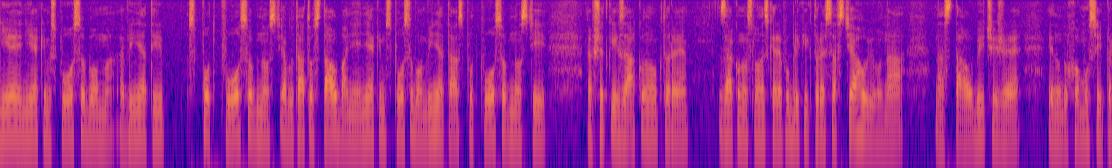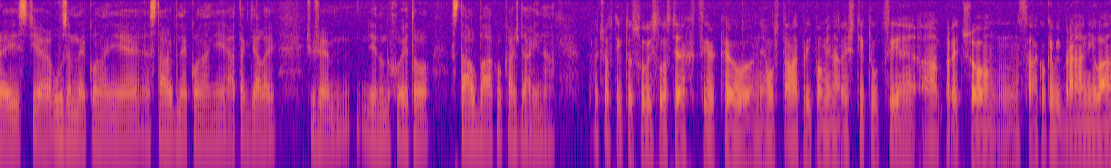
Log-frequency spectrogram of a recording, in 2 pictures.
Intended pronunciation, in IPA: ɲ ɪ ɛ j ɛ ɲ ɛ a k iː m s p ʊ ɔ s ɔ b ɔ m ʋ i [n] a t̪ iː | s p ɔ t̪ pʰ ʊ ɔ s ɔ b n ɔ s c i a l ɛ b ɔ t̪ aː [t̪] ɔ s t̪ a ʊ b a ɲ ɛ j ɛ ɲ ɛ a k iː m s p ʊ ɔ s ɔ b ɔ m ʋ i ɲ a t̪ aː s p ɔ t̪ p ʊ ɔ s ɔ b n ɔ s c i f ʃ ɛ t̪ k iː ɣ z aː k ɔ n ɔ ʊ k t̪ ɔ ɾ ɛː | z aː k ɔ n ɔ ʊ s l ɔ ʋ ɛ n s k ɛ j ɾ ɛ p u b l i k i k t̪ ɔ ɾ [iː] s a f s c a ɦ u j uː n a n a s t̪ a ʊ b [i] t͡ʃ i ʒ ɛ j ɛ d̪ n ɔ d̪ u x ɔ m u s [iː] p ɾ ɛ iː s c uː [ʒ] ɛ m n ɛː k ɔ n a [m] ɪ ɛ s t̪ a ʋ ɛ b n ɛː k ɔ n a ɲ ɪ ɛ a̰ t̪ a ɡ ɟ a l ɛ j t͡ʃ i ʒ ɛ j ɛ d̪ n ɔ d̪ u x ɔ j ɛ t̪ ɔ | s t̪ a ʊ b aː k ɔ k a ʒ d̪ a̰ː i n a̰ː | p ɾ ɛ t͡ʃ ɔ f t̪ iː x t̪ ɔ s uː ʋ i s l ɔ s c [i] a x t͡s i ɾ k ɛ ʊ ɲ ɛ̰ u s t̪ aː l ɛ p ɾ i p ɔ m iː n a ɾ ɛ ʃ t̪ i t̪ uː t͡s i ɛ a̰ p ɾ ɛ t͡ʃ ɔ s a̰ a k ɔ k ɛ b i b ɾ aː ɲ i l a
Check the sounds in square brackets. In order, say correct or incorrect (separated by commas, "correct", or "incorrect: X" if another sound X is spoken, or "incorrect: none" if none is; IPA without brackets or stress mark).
incorrect: ɲ, correct, incorrect: ɛː, correct, correct, incorrect: z, incorrect: ɲ, incorrect: ɪ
